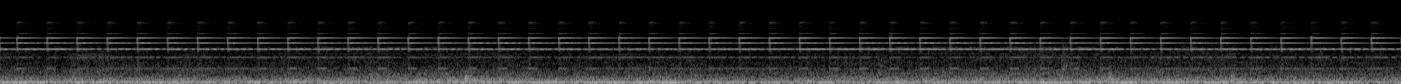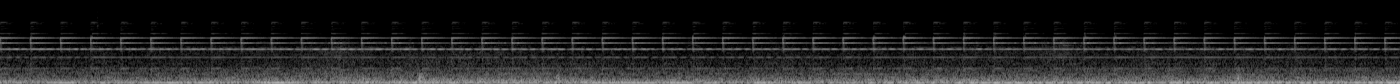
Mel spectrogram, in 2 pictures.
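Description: BNSF double-stack container cars rolling steadily past with a continuous low rumble of wheels on rail, while the grade-crossing bell rings on without a break as a set of steady high tones.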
